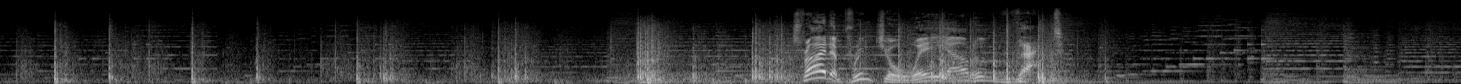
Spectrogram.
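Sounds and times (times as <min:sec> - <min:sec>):
TV camera eyes exploding in sparks and smoke: 0:00.0 - 0:11.3
speech: 0:08.0 - 0:10.8.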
